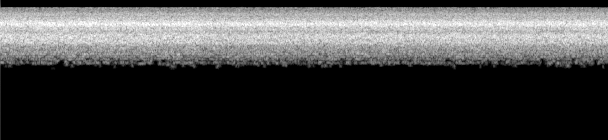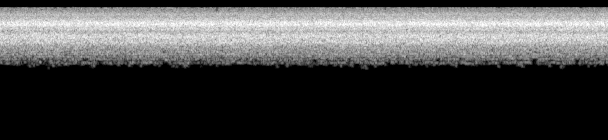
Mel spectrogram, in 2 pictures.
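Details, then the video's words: Noisy cicadas singing in sweltering summer heat: a dense, unbroken high-pitched hissing drone that holds steady from start to finish with no pauses or pulses, and no other sounds. "뜨거운 무더위 속 시끄러운 매미 울음 소리, 시끄러운 매미 소리가 듣고 싶을 때"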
